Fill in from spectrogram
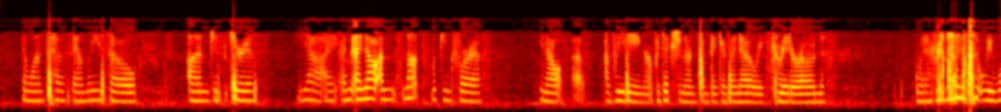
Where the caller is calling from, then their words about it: South Carolina, United States; Hi. I'm calling from South Carolina.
